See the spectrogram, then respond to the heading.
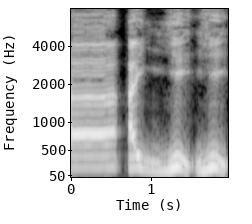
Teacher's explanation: ইয়া জিহ্বার মধ্যখান উপরের তালুর সঙ্গে লাগিয়ে উচ্চারণ করতে হবে।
